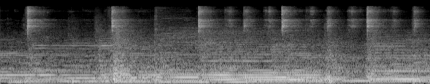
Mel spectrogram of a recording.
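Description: Live rock band playing: electric guitars, bass, keyboard and drums, with cymbal and drum hits over held chords. The recording levels were set too hot.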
